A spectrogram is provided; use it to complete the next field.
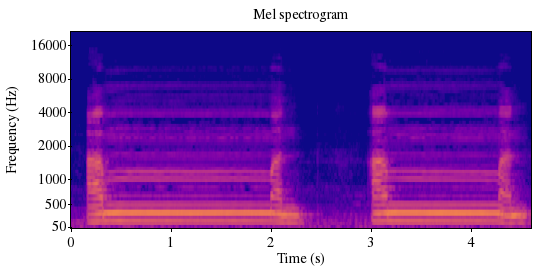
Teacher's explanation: দুই ঠোঁটে মিল করে গুন্নাটা আদায় করতে হবে · হামজা মিম জবর আম মিম নুন জবর মান আম্মান আম্মান এরকম ভাবে দুই ঠোঁট মিল করে গুণার আদায় করতে হবে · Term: মিম সাকিনের ইদগাম গুন্না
